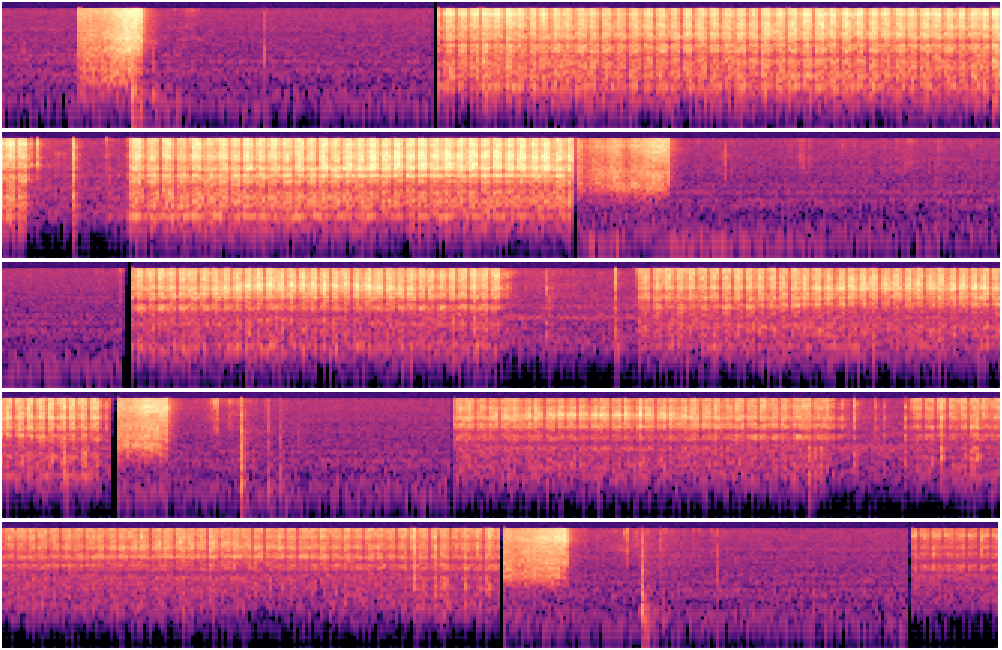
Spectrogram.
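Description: Sharpening stones on a Wicked Edge guided sharpener stroked along a clamped knife edge, a rasping scrape in runs of one to two seconds with short pauses between, after a sharp clack about half a second in.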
